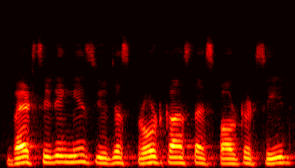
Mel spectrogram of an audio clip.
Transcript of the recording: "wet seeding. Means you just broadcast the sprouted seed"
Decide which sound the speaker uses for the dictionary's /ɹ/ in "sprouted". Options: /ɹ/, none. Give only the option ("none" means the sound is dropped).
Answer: none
